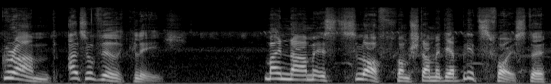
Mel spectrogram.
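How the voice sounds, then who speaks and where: A man's voice: high-pitched, sing-song, slow pace, slight background noise, exaggerated voice. A man voicing the clever, prissy, scholarly head of a two-headed giant ogre in a video game, speaking in a pompous, fussy, lecturing way. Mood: pompous, apologetic. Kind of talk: fantasy video game acting.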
